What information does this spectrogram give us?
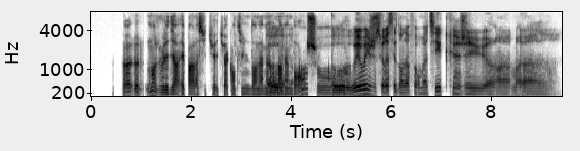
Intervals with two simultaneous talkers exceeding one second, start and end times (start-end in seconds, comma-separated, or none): none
